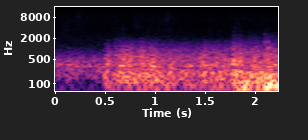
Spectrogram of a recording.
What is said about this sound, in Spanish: Esa noche había una tormenta muy pesada, pero sin importarle, mi madre nos dijo que nos iríamos.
